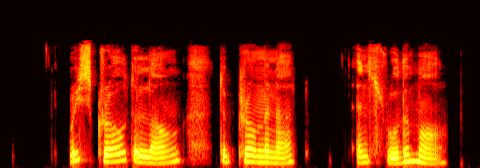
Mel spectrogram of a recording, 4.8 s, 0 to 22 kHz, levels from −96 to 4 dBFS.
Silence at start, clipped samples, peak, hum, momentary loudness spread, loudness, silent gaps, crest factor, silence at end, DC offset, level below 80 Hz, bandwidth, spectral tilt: 0.7 s; under 0.1%; -2 dBFS; none; 12 LU; -17 LUFS; 3.16-3.40 s; 16 dB; 0.35 s; under 0.1%; -54 dBFS; 8.2 kHz; -5.5 dB/octave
